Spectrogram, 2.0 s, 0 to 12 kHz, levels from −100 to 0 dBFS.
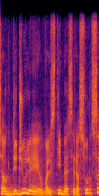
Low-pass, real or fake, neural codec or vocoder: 10.8 kHz; real; none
